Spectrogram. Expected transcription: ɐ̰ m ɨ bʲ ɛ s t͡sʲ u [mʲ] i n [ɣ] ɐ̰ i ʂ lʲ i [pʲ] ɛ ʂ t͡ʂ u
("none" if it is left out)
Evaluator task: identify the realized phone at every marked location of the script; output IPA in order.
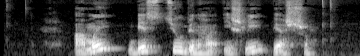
bʲ, ɣ, pʲ

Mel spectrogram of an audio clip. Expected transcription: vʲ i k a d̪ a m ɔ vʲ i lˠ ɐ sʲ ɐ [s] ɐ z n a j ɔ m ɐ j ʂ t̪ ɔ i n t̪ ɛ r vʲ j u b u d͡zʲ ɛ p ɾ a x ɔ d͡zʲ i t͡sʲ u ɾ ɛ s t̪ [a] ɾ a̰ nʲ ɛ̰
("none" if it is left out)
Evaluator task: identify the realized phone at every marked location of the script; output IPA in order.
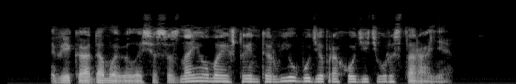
s, a

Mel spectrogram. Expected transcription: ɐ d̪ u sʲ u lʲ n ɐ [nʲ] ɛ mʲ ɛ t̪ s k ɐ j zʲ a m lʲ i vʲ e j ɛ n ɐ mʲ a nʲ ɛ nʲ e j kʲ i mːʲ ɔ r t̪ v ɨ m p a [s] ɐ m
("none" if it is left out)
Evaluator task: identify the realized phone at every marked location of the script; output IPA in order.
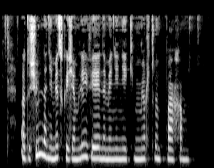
nʲ, x

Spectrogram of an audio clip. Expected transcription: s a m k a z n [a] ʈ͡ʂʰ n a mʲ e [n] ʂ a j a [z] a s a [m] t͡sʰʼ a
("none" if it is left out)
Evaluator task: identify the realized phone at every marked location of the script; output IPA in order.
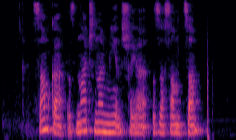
a, n, z, m

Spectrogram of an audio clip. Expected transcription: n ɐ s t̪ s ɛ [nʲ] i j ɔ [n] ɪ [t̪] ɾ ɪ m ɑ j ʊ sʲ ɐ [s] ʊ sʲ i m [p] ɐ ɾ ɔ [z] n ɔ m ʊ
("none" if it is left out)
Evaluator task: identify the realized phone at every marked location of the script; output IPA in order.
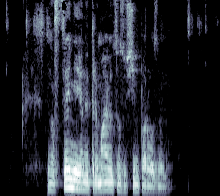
nʲ, n, t̪, z, p, z

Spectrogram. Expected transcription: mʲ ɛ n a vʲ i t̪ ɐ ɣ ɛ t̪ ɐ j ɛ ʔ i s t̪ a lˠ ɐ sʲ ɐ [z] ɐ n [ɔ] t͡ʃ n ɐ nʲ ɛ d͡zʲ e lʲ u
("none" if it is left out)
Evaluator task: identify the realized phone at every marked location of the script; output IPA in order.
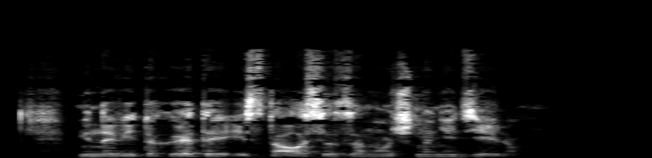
z, ɔ

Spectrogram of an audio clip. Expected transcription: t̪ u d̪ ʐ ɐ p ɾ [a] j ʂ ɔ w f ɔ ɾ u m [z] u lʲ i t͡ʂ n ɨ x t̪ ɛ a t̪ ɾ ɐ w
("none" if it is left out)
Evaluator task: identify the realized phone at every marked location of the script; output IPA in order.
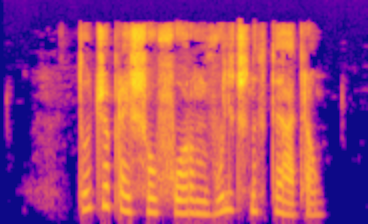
a, v

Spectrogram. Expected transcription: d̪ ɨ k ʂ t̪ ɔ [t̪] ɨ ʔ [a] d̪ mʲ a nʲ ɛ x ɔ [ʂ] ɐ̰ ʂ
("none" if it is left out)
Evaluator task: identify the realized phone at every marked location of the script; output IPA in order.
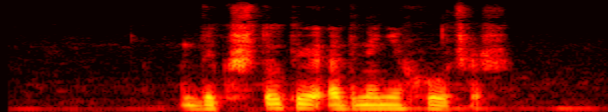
t̪, ɐ, t͡ʂ

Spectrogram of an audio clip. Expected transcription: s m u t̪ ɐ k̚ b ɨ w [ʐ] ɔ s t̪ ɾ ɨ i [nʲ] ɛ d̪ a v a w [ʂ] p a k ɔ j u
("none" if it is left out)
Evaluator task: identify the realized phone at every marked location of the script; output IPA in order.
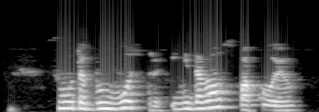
v, nʲ, s

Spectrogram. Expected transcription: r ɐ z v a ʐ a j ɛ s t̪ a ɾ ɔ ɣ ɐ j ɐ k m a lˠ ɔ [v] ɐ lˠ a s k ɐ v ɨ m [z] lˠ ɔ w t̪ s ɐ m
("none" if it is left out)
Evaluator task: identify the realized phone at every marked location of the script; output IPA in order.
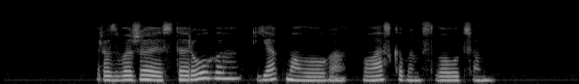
ɣ, s

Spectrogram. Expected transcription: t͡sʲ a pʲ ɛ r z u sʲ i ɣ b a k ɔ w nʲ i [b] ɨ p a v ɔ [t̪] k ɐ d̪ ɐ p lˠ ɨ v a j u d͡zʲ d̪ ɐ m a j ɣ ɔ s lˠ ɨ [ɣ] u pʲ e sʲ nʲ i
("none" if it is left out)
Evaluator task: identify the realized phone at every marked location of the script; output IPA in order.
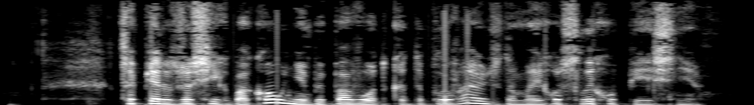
b, t̪, x

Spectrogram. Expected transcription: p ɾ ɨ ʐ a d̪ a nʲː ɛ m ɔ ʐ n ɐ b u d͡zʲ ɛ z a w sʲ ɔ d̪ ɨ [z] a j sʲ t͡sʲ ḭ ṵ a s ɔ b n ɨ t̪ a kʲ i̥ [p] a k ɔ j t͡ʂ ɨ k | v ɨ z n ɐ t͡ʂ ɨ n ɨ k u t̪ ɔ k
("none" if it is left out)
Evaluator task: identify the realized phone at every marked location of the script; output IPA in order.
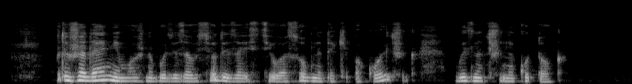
z, p

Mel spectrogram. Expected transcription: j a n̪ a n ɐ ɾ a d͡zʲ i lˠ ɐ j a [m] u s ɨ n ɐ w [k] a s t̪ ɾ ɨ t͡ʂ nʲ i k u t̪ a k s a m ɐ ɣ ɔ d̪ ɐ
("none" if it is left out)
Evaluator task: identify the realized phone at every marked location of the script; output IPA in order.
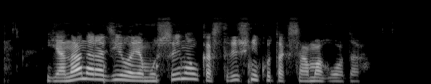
m, k

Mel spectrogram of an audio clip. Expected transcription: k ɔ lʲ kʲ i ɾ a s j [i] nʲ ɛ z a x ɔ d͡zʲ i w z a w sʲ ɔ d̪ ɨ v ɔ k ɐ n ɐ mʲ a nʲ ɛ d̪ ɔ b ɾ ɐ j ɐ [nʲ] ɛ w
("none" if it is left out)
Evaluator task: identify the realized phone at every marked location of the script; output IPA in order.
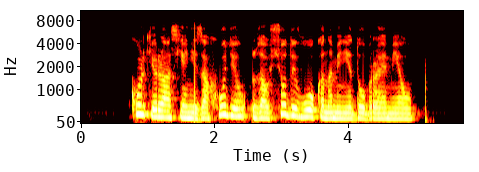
a, mʲ

